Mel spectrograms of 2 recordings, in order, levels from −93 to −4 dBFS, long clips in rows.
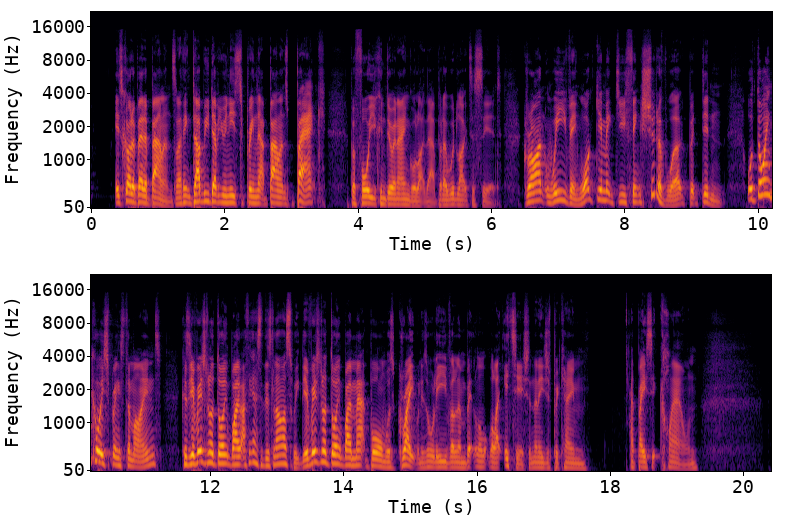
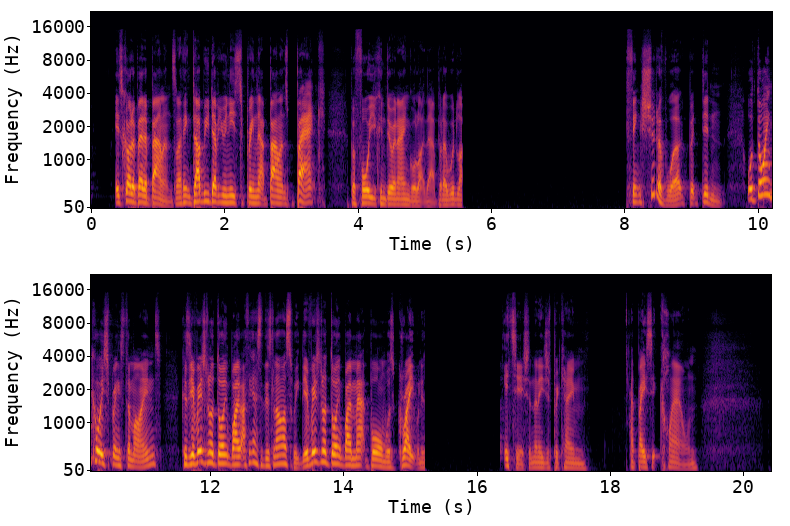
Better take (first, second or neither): first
